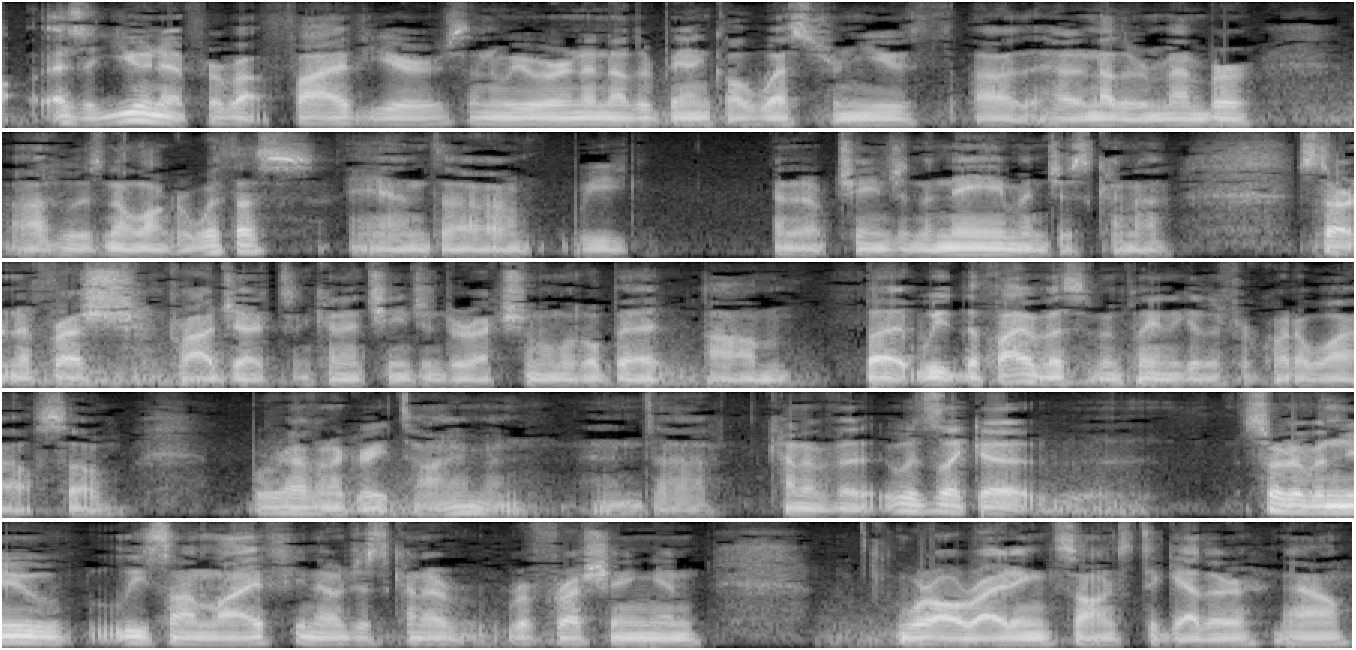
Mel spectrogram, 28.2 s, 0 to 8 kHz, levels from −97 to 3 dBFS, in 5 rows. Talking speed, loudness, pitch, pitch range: 220 wpm, -17 LUFS, 80 Hz, 75-85 Hz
